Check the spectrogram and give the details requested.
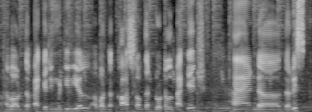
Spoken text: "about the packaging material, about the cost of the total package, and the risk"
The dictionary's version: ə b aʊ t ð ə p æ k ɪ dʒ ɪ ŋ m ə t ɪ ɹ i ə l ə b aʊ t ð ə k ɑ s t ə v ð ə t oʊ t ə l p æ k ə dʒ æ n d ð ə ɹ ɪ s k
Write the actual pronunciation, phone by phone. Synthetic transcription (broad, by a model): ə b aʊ t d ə p æ k ɪ dʒ ɪ ŋ m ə t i ɹ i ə l ə b aʊ t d ə k ɑ s t ə v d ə t oʊ t ə l p æ k ə dʒ æ n d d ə ɹ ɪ s k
